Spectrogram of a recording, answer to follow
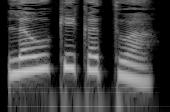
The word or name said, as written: ಲೌಕಿಕತ್ವ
